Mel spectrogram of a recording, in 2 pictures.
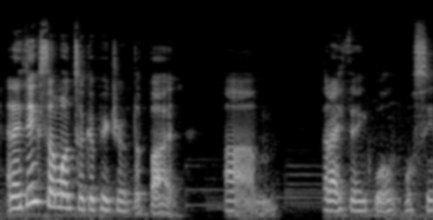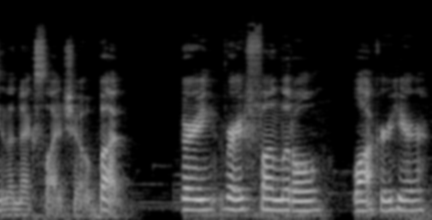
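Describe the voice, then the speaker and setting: Relaxed young woman, native Mandarin speaker. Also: on the low side, moderate pace, creaky, faint music behind. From China. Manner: relaxed, rambling, many fillers and restarts. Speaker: livestreamer. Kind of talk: casual live-stream chat with viewers.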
